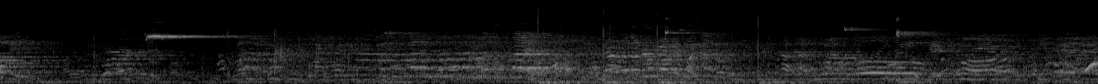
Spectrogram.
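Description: Handball bouncing on a hardwood gym floor during play, with indistinct players' and spectators' voices echoing in the gymnasium. A short high squeak or whistle sounds about one and a half seconds in.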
